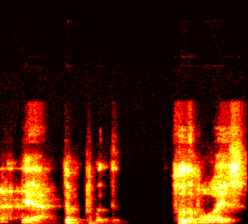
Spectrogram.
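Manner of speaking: whispered, breathy, mostly breath. Doing a requested impression of Darren Lockyer signing off the podcast. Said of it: "Darren Lockyer signing off the podcast".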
